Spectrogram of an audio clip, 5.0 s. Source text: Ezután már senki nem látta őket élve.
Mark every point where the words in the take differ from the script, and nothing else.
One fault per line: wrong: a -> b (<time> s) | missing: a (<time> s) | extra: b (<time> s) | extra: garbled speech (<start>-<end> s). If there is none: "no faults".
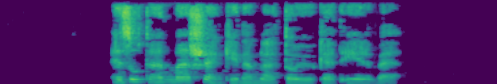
no faults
